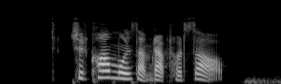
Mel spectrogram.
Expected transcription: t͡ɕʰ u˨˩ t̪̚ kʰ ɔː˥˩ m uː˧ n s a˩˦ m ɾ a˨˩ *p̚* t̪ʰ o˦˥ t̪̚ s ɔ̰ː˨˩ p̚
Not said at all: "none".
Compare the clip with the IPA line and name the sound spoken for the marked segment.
p̚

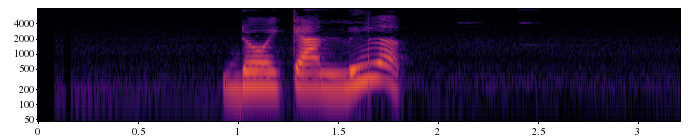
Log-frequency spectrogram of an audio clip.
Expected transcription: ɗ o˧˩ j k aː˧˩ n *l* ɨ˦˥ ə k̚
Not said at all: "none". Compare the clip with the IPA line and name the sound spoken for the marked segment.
l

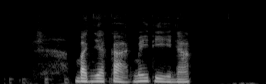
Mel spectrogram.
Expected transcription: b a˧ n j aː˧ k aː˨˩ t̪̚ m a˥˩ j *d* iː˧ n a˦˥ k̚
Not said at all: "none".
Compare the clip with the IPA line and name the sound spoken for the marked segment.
d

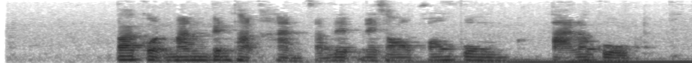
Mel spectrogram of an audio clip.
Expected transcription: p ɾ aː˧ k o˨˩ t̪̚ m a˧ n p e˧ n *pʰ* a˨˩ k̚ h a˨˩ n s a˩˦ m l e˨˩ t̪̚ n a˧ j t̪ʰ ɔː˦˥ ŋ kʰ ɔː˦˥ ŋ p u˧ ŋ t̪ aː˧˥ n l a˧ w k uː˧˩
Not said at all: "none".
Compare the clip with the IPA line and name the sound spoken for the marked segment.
pʰ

